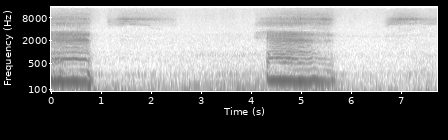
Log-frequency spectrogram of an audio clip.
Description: Snoring Sharpei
